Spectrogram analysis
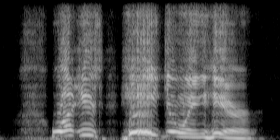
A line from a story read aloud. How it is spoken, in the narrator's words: She screamed at her husband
